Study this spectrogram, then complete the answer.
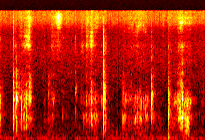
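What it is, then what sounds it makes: Plastic hair wax jar. A small round red plastic Gatsby hair wax jar is held and scratched and tapped with fingertips and nails along the lid rim and sides. Soft, quick clicks alternate with brief scratchy rubs, each dying away almost instantly. The result is a quiet, dry, mid-pitched plastic tapping.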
